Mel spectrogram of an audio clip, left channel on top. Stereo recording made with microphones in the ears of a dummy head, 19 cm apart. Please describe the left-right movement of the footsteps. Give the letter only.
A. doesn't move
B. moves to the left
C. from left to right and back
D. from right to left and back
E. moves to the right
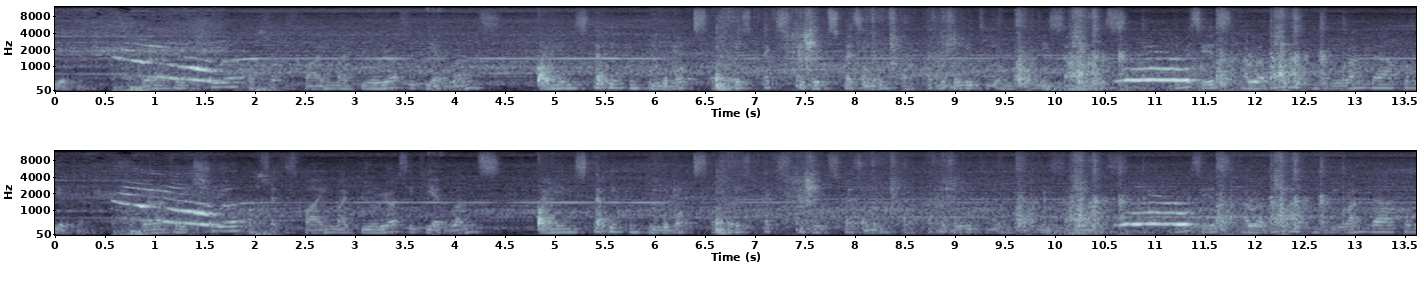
D.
